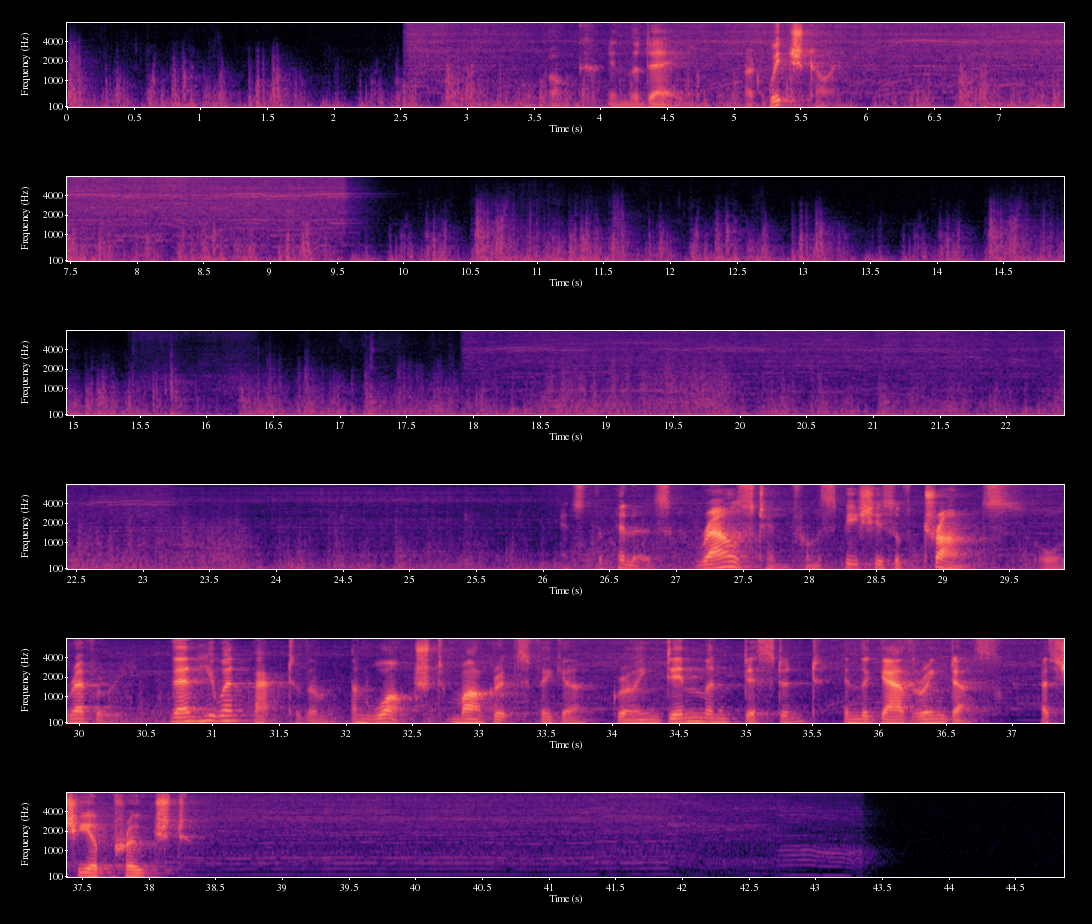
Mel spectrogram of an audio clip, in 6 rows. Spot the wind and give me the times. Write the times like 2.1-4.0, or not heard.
0.0-33.6.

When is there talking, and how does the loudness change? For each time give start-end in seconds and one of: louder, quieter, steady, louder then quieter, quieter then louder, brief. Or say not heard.
3.6-5.8 brief
26.1-38.3 steady.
